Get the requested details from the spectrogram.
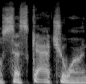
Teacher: it's emphasis on the second syllable and you just let everything else just go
